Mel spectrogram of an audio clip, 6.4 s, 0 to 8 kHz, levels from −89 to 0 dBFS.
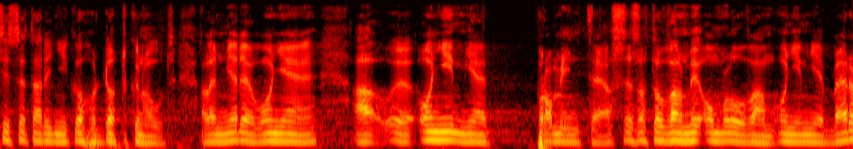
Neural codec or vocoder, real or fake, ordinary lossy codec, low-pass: none; real; Opus, 64 kbps; 7.2 kHz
